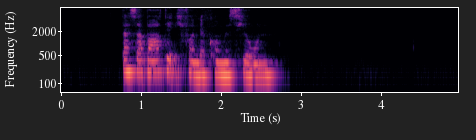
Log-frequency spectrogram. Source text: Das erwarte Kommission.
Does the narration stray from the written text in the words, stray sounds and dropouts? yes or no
yes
